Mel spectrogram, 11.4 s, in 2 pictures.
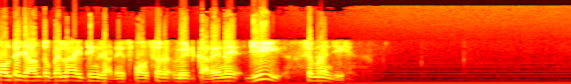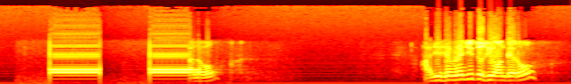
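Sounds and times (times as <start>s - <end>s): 
speech: 0.0s - 3.6s, 6.2s - 8.0s, 10.0s - 11.2s
busy tone from a disconnected telephone line: 6.2s - 7.8s.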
